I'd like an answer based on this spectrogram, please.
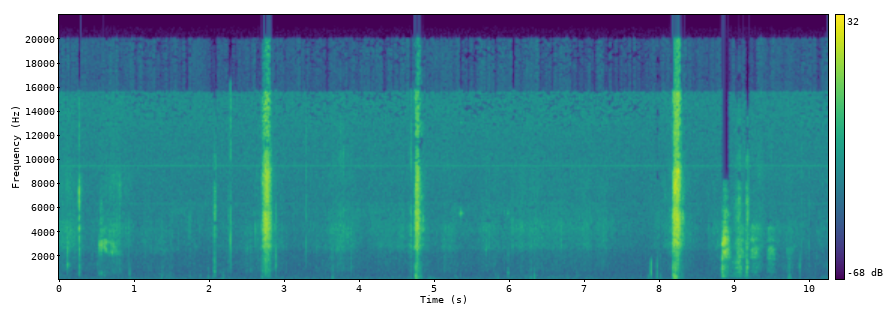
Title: Sneezes :)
